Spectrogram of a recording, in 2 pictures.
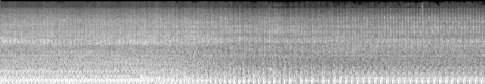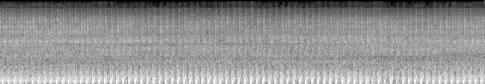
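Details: Small single-cylinder engine salvaged from a junk go-kart, running after carburetor cleaning and a point-gap adjustment: a brief rev settles into a quick, even putter of about three beats a second. The engine runs cleanly and healthy.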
